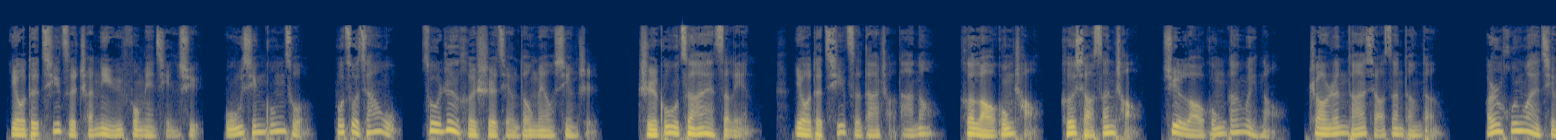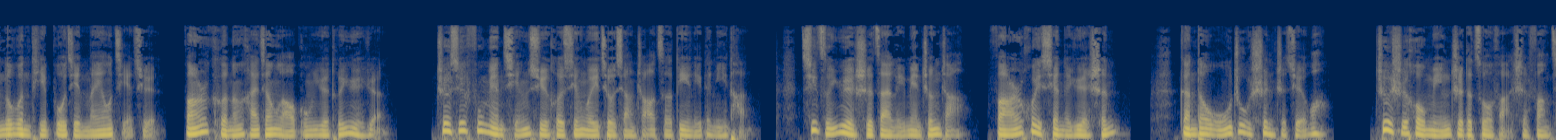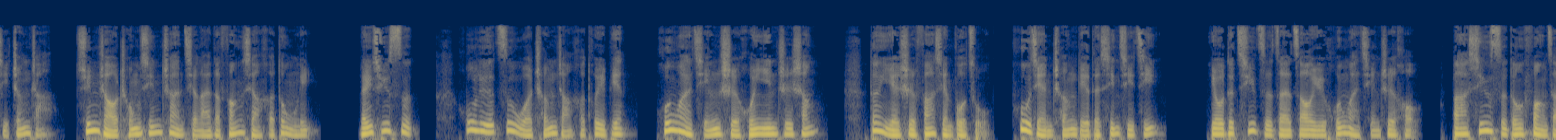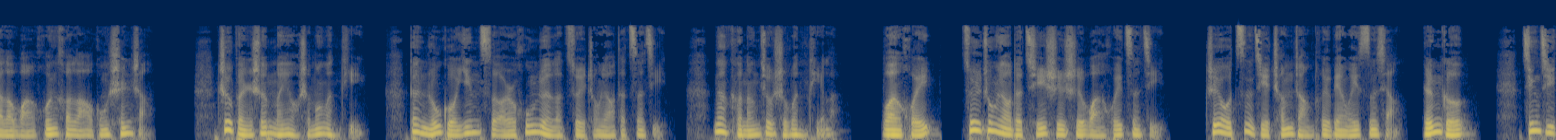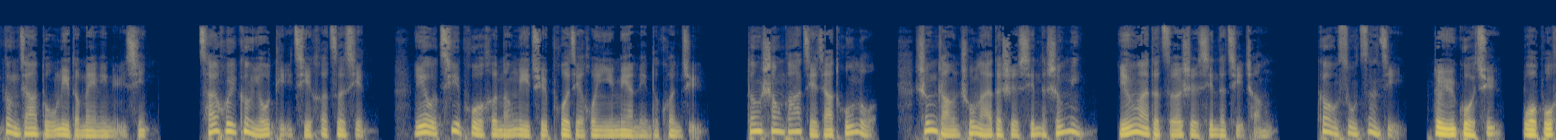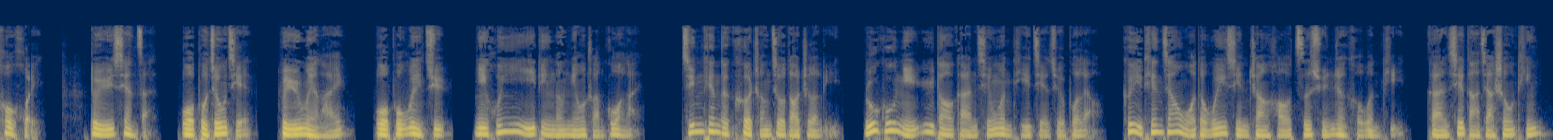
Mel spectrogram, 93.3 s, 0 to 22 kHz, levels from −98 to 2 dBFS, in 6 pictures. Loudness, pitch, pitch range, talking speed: -24 LUFS, 110 Hz, 100-130 Hz, 270 characters per minute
